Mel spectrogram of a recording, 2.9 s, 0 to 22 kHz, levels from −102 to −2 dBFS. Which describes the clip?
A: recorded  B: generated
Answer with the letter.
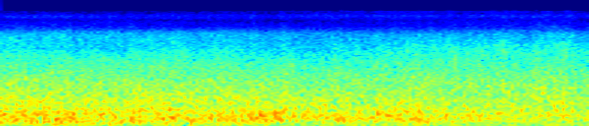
A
